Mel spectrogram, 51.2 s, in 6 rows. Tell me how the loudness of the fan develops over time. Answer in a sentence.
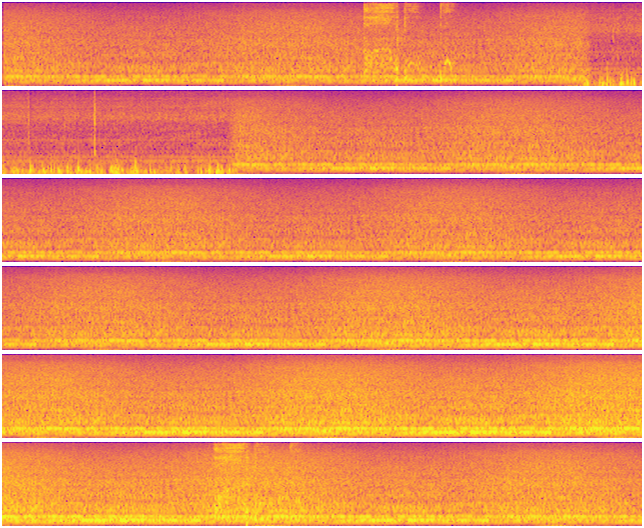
The loudness of the fan goes up.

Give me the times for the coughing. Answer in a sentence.
The coughing can be heard from 4.8 to 6.2 s and from 45.5 to 46.7 s.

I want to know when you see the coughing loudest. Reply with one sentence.
The loudest moment of the coughing is at 46 seconds.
